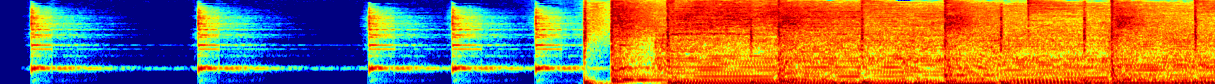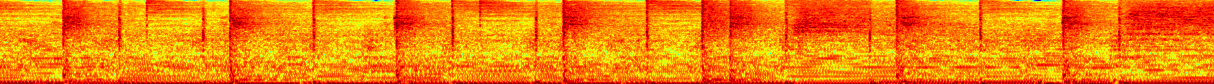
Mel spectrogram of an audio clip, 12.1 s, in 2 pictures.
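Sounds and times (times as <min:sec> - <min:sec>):
sparse ringing percussive hits: 0:00.1 - 0:12.1
full band with heavy bass and drums: 0:03.3 - 0:12.1.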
